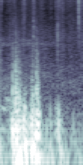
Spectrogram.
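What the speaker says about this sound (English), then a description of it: "That other horse there." Horse hooves clopping on the ground at a farm, a few close, heavy thuds in quick succession followed by softer steps.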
